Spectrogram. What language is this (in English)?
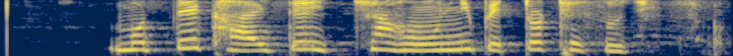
Odia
